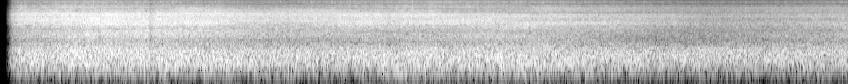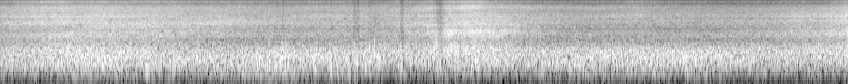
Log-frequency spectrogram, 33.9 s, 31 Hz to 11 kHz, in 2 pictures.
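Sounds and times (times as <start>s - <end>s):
heavy sea waves washing in: 0.2s - 33.9s
wind on microphone: 0.2s - 33.9s.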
